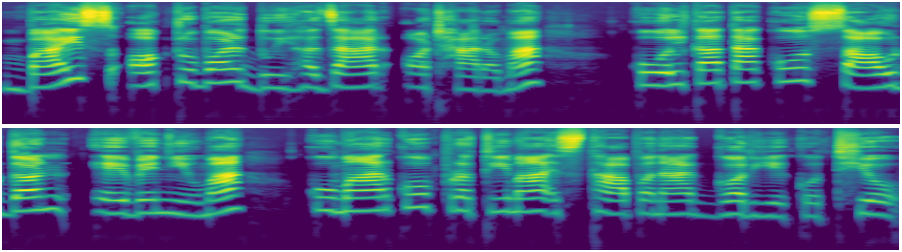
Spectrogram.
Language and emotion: Nepali, neutral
